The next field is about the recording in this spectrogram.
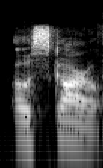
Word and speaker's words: Oscuro: Walks out, he does his shit, and then we get the debut of Pinta Oscaro. Is that how you say it? – I don't I know how to no say clue. it. – Oscuro. – Uh, o S C U R O.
